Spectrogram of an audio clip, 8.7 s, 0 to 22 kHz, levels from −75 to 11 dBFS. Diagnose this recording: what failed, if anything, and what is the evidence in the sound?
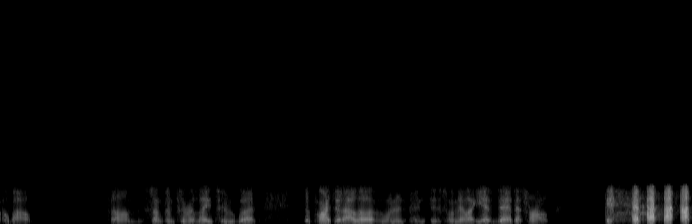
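Codec stage: heavy Speex codec damage throughout. Speech sounds hoarse and robotic, confined to roughly 250 Hz to 3.4 kHz, nothing above 3.8 kHz. This fits a starved excitation at about 2 kbps.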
